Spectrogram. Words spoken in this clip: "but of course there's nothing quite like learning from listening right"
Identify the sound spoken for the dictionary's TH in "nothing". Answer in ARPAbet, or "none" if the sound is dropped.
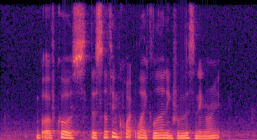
TH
